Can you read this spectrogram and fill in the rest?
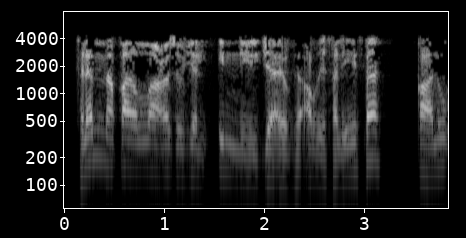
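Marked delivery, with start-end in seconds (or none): none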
